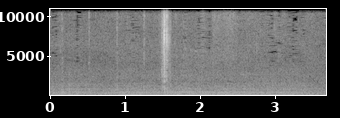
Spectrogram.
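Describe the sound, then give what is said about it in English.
Steady low rumble of a car driving on the road while merging with a little traffic, engine and tire noise constant throughout, with one sharp click partway through; no one speaks. “Sorry, I'm at the merge here, and I need to get over, and there's a little bit of traffic.”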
